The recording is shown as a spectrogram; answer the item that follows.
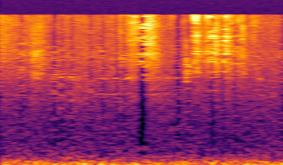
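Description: Faint scratching and tapping of a stylus writing on a pen tablet, as short soft strokes over a low room hiss.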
